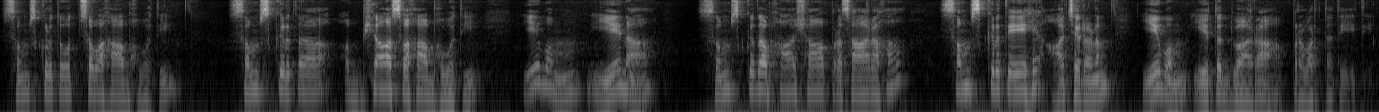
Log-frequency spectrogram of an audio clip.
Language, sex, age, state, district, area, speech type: Sanskrit, male, 60+, Karnataka, Tumkur, urban, spontaneous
